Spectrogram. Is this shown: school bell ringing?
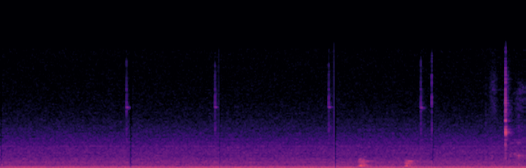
no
